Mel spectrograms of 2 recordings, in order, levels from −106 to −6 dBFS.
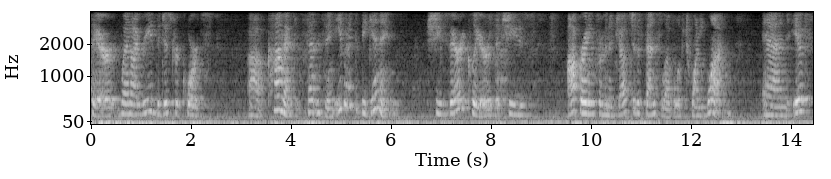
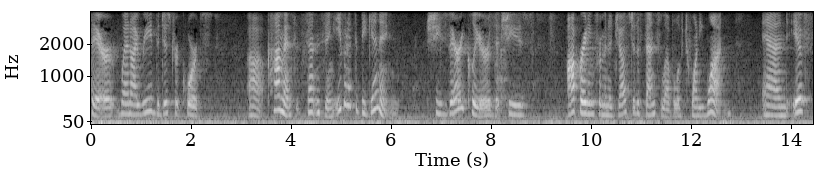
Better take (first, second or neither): second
